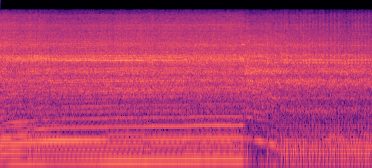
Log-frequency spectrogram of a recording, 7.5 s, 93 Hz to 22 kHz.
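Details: Honda Spree 50cc two-stroke scooter holds revs then sags and turns ragged as throttle eases, sounding weak and tired; low compression reading, owner suspects blown motor, added premix causing slight smoke; lack of power.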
